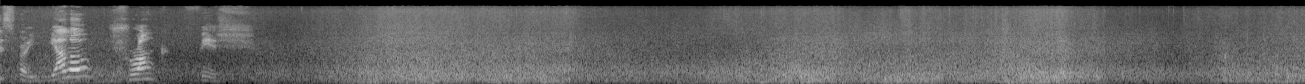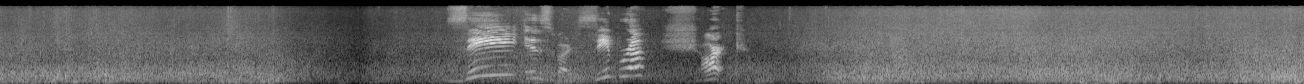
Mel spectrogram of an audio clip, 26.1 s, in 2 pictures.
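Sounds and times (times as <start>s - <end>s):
rushing water: 0.0s - 11.4s.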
